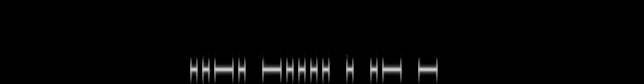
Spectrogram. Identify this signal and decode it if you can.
Morse code, heard as a keyed tone, about 21 wpm, 700 Hz. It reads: F6EAT
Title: DXCC-100 Call Signs - 5 Characters - Repeated 3x - 20wpm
